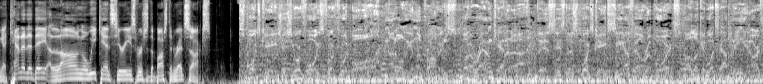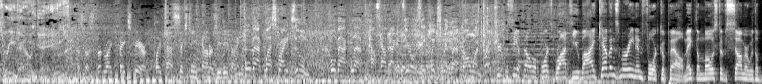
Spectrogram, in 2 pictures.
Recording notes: LIVE at Western Pizza's NHL Draft Party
